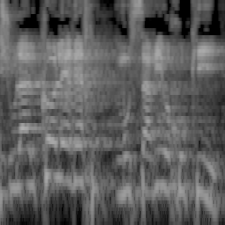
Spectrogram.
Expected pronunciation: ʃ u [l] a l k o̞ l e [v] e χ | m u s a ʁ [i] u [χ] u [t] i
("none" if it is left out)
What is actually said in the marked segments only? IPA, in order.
l, ʁ, i, χ, k

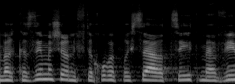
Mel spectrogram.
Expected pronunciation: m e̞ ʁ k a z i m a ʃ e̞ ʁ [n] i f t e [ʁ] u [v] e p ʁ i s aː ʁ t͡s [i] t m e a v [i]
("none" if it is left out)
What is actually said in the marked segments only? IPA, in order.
n, χ, b, i, i

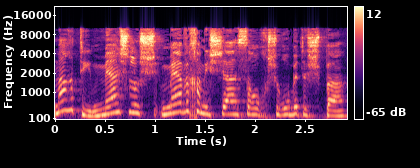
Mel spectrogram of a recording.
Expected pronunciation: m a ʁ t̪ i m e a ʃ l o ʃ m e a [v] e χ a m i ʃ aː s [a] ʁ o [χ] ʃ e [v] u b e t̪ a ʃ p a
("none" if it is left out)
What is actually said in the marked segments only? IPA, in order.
v, a, χ, ʁ

